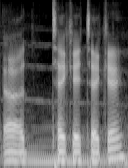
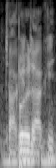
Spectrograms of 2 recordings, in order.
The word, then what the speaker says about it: teke teke: But it looks like it's spelled like teke teke, like it's T-E-K-E-T-E-K-E. – Uh-huh. Taki-taki.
